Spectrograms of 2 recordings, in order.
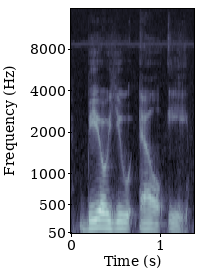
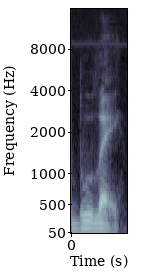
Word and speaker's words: boule: One of those is the boule, B-O-U-L-E. The boule is actually how it's pronounced in Greek, the boule.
